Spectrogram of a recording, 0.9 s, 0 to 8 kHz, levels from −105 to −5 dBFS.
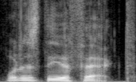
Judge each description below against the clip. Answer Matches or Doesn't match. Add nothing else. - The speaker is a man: Matches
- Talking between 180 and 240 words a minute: Doesn't match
